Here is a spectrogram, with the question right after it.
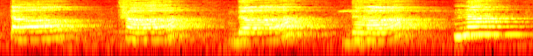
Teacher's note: त वर्ग त थ वो सारे दंतव्य है, यानी कि हमारी जीभ हमारे दांतों को टच करेगी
